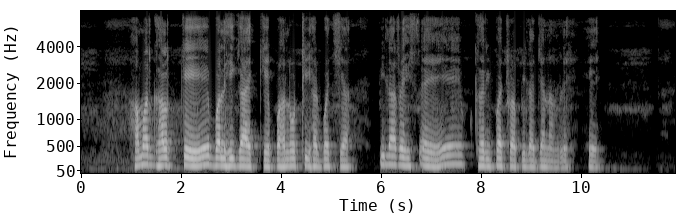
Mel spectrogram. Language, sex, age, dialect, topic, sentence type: Chhattisgarhi, male, 46-50, Northern/Bhandar, agriculture, statement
